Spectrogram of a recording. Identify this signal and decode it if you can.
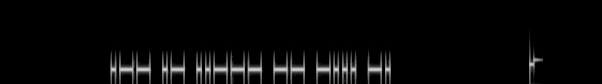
Morse code, heard as a keyed tone, about 28 wpm, 700 Hz. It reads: WA2MBN
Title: USA Call Signs 28wpm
